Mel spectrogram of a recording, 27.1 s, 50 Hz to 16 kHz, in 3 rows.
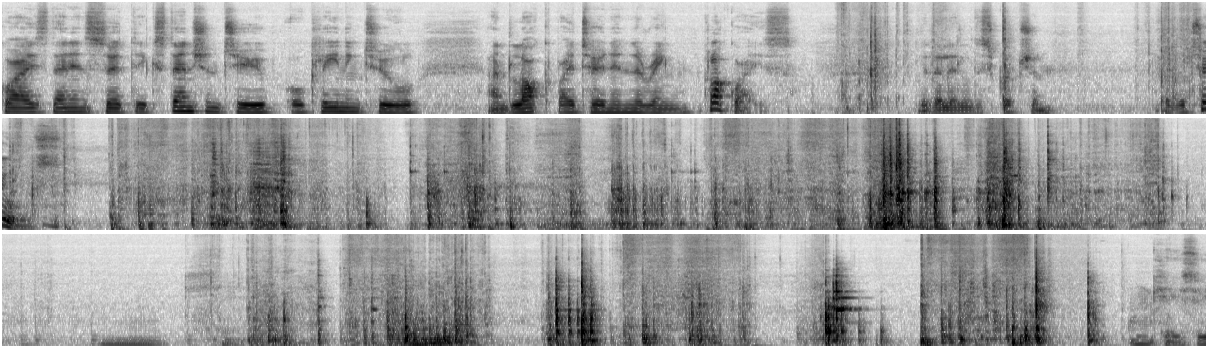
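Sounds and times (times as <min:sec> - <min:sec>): plastic tools rustling and clattering: 0:08.5 - 0:18.0, 0:19.7 - 0:26.4.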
